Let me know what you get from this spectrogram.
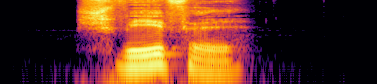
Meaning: sulfur, brimstone (chemical element, S, atomic number 16)
- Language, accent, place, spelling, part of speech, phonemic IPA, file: German, Germany, Berlin, Schwefel, noun, /ˈʃveːfəl/, De-Schwefel.ogg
